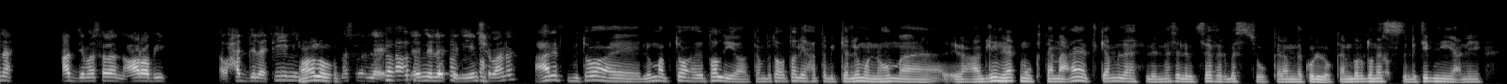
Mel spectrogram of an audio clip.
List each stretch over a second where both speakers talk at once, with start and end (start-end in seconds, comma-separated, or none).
none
